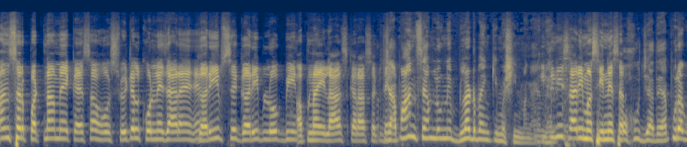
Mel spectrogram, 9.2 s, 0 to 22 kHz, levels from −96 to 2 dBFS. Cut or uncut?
cut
